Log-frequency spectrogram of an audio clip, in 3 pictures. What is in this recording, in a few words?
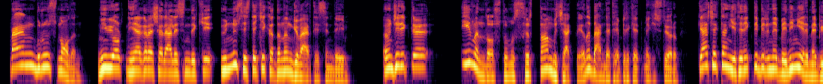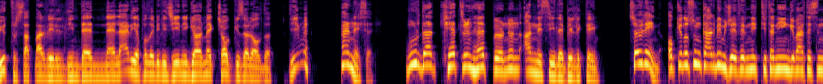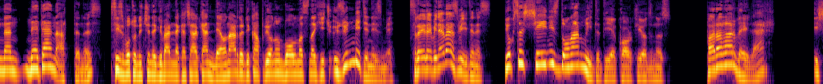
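Turkish, male, character; voice-over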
